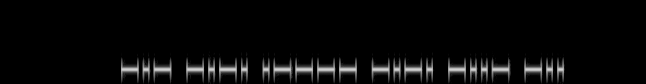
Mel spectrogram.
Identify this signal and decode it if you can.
Morse code, heard as a keyed tone, about 23 wpm, 700 Hz. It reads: KC1CXD
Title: USA Call Signs - 6 Characters - 4x Character Spacing - 22wpm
